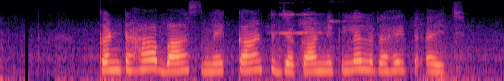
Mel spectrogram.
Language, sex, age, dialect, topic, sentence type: Maithili, female, 18-24, Southern/Standard, agriculture, statement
